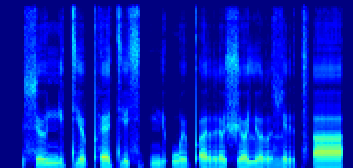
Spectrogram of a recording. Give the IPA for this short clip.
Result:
s ø ɲ ɪ tʲ œ pʰ ɛ tʲ ɛ sʲ ʊ tʲ nʲ ʊ ʔ w ø pʼ ɐ r œ ʃ œ lʲ ɔ r ɮ ɪ r t͡sʼ a

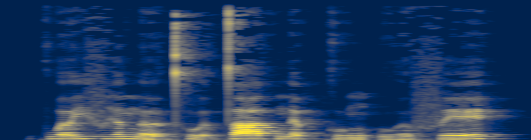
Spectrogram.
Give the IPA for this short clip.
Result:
k w əː˨˦ j v i˨˦ ə̯ n əː˧˩ t̪ʰ ṵ˧˨ ə̯ t̪ aː˦˥ t̚ n ɛ˦˥ p̚ k u˧ ŋ ʔ ṳ˨˩ ə̯ f e˨˦

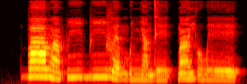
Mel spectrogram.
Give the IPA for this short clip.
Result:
b aː˦ β ã˨ p iː˦ b iː˦ v ɛ˨ m ʊ˨ ɲ ã˨ d eː˨ ɡ͡b ã˦ j ʊ˨ w eː˨

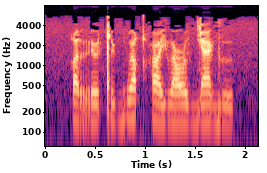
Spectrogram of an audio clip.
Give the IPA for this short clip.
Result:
q ɯ r ø ǃ y b w ɯ qʰ ø j ɯ ʕ u ɟ æ ɡ ɯ

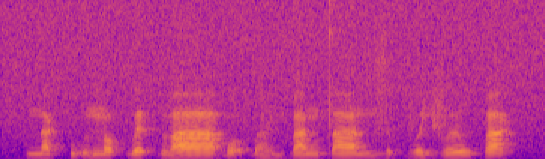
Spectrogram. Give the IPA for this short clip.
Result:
n a˨˩ k̚ ʔ ṵ˧˥ n ɔ˦˥ k̚ l ə˦˥ t̚ v aː˧ ɓ ɔ̰˧˨ ɓ a̤˨˩ j ɓ a˧ ŋ t̪ aː˧ n z ə˨˩ p̚ v ə˧˩ j v əː˧ w ɓ a˦˥ k̚

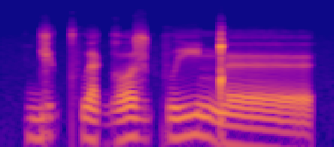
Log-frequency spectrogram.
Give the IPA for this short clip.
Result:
ɡʲ ə kʷʰ a ɡ ɔ z kʷ i ŋ͡ǃ œ

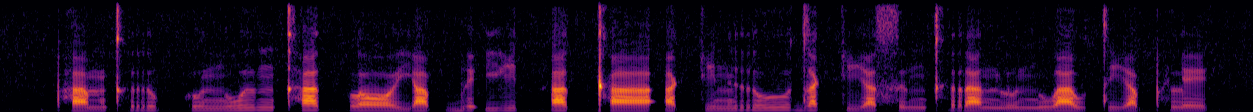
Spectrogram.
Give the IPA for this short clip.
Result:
pʰ a˩˦ m kʰ r u˨˩ k̚ h u˧ n w ɯ˥˩ ŋ tʰ a˥˩ t̚ p l ɔː˨˩ j a˨˩ p̚ b e˦˥ ʔ j i˥˩ t̚ ʔ a˥˩ t̚ kʰ aː˩˦ ʔ a˨˩ k̚ ʔ i˦˥ n r uː˥˩ d a˥˩ k̚ ʔ i˩˦ a̯ s ɯ˩˦ ŋ kʰ r a˨˩ n l u˩˦ n w a˧ w t i˩˦ a̯ pʰ l e˨˩ k̚

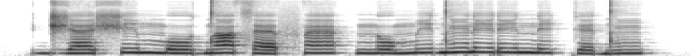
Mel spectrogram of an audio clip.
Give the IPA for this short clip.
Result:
d͡ʒ ɛ˨ ʃ i˧ m o˨ d ã˧ s ɛ˨ f ɛ̃˧ | n o˨ m i˧ d ĩ˦ ɾ i˦ ɾ i˦ n i˧ k e˨ d ĩ˧

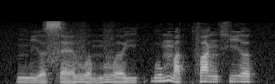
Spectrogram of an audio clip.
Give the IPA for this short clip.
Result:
m i˨˩˨ ə̯ s ɛ˨˩˦ v ə˨˩˦ m v ə˧ j | ɓ u˧˥ m a˨˩ t̚ f a˧ ŋ x i˧ ə̯

